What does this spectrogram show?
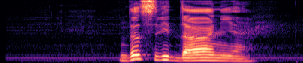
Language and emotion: Russian, sad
